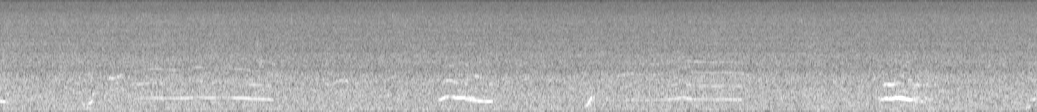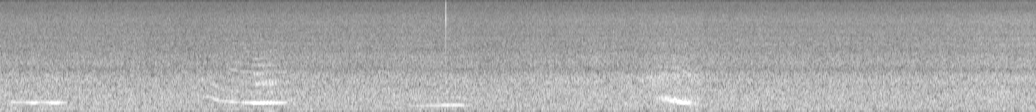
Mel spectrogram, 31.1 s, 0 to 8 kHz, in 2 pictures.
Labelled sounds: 6.6	6.9	humpback whale, 0.78 to 0.91 kHz
13.3	13.5	humpback whale, 0.78 to 0.84 kHz

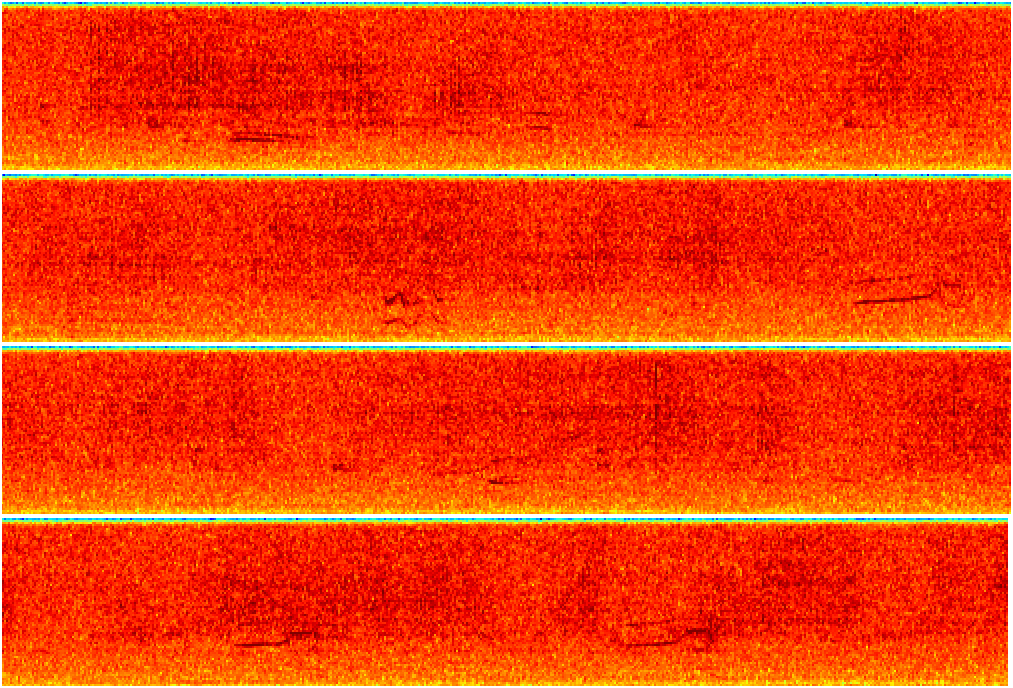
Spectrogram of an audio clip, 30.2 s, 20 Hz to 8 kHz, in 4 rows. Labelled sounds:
1.6	2.4	killer whale, southern resident, J pod, call S04, 0.10 to 3.0 kHz
3.2	4.2	killer whale, southern resident, J pod, call S01, 1.1 to 4.1 kHz
10.3	11.0	killer whale, southern resident, 0.10 to 3.0 kHz
13.9	15.0	killer whale, southern resident, J pod, call S01, 0.10 to 4.1 kHz
18.3	19.2	killer whale, southern resident, J pod, call S01, 0.88 to 3.7 kHz
19.6	20.3	killer whale, 0.52 to 3.5 kHz
21.0	21.8	killer whale, 0.31 to 2.6 kHz
24.4	25.3	killer whale, southern resident, J pod, call S01, 0.10 to 3.0 kHz
27.2	28.3	killer whale, southern resident, J pod, call S01, 0.10 to 4.1 kHz

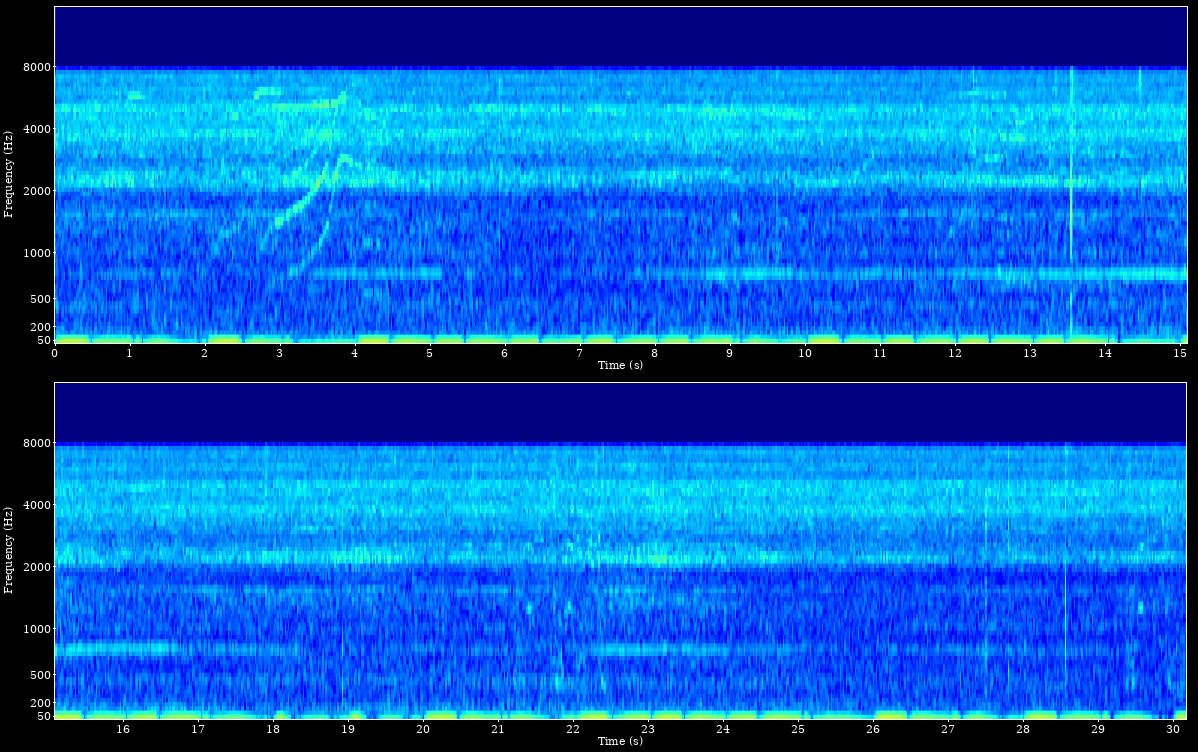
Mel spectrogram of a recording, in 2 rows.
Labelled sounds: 1.9	4.6	killer whale, southern resident, L pod, call S19, 0.68 to 8.0 kHz
11.7	13.0	killer whale, southern resident, L pod, call S02iii, 0.77 to 8.0 kHz
14.0	19.0	vessel noise, 0 to 8.0 kHz
29.4	30.1	killer whale, southern resident, 0.12 to 3.0 kHz

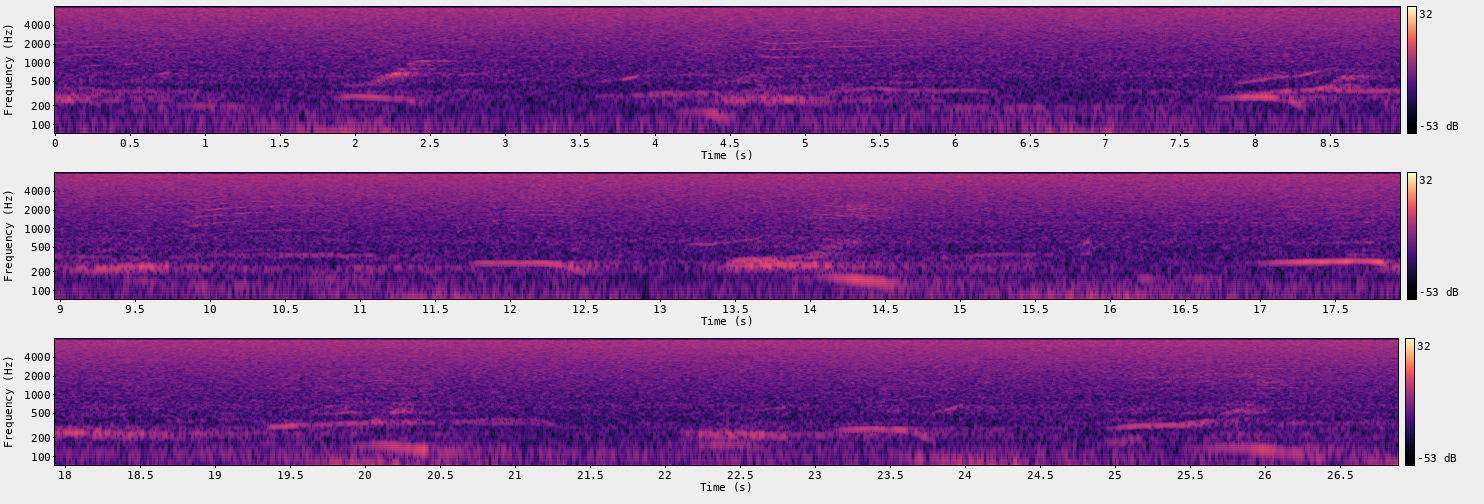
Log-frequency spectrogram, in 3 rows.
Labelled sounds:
2.3	2.7	humpback whale, 0.80 to 1.1 kHz
5.1	5.4	humpback whale, 1.8 to 1.9 kHz

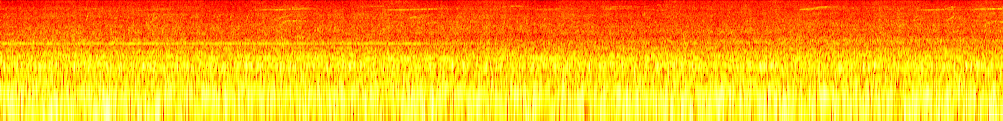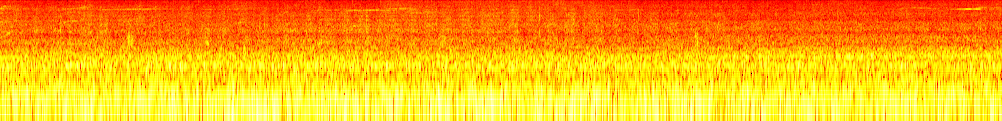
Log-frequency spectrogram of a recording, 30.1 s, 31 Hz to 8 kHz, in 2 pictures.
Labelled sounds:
3.8	4.6	killer whale, 2.1 to 6.2 kHz
5.6	6.6	killer whale, 2.9 to 5.9 kHz
7.4	7.8	killer whale, 5.2 to 6.8 kHz
16.0	16.5	killer whale, 1.5 to 3.8 kHz
16.8	17.3	killer whale, 4.2 to 5.9 kHz
29.3	29.9	killer whale, 5.1 to 5.7 kHz

